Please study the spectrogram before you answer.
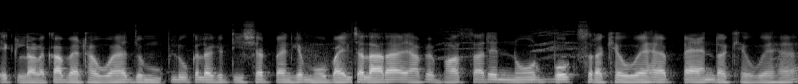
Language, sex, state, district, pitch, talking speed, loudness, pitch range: Hindi, male, Uttar Pradesh, Jalaun, 105 Hz, 210 wpm, -21 LUFS, 105-110 Hz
